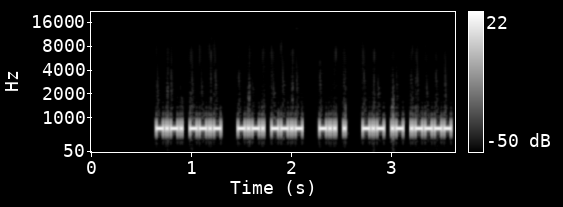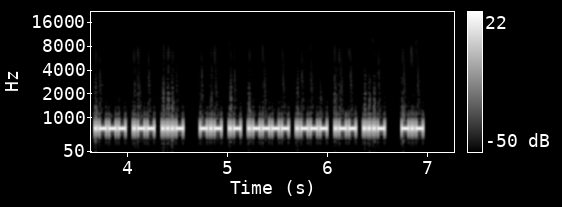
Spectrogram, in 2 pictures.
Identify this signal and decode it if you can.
Morse code, heard as a keyed tone, about 64 wpm, 700 Hz. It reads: CQ CQ DE KA1JWV KA1JWV K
